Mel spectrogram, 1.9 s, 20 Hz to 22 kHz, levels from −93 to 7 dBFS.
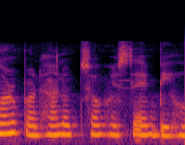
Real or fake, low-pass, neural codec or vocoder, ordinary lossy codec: real; none; none; none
